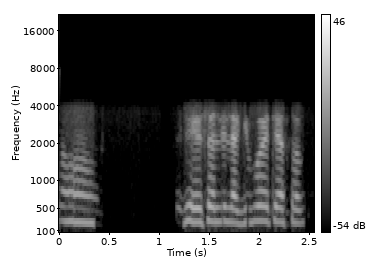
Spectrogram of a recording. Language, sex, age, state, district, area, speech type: Assamese, female, 30-45, Assam, Sivasagar, rural, conversation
